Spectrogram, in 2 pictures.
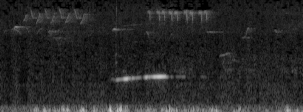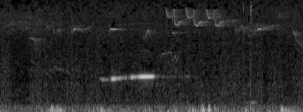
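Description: Hill partridge giving two low, drawn-out whistles, each rising slightly, about four seconds apart; high twittering from small birds and a steady low rumble behind.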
